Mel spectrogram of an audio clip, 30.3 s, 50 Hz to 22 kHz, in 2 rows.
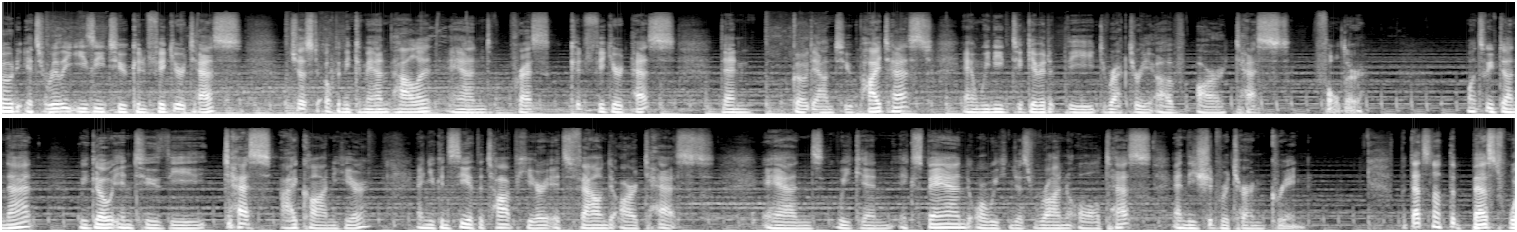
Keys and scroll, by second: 0.6-2.2 typing, 5.9 Return, 9.6 Down, 9.8 Down, 11.2 Return, 13.6 ctrl+Print, 28.4 Print.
